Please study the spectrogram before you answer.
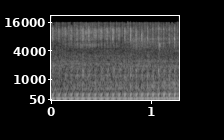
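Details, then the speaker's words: Chinese X-PRO 125cc Amazon sportbike at first start-up on choke after a kinked fuel line was found, idling lumpily on one cylinder with a loose buzzing rattle on each pulse; something is vibrating, source unclear. "that doesn't sound half bad though well it sounds half bad doesn't sound more than 3/4 but something's vibrating"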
